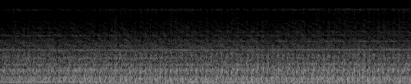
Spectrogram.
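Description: Largest American helicopter ever built starting up and roaring to life, a steady loud low engine and rotor drone with continuous heavy turbine whine, alone and unbroken throughout.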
